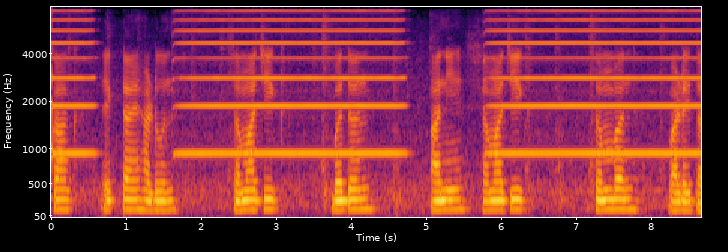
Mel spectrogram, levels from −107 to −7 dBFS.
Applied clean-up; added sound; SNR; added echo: none; Bowed string instrument; 3 dB; none.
